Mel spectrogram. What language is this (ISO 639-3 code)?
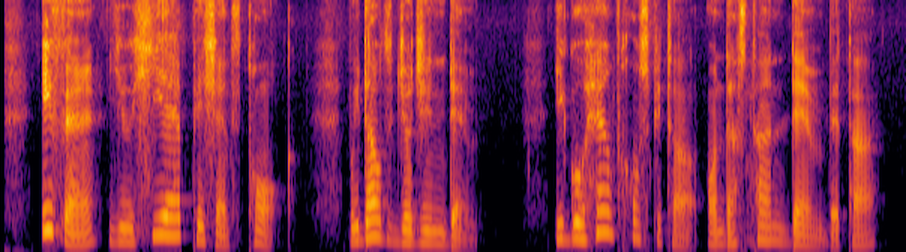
pcm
